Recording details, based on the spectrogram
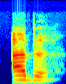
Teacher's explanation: And then over here, ending the surah, when you're joining the alif to the ba, you would produce the qalqala sound, or you would apply the qalqala rule, because ba is one of the qalqala letters. So ba has a sukoon, that is why when you join the alif to the ba, you have to produce that jerk sound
